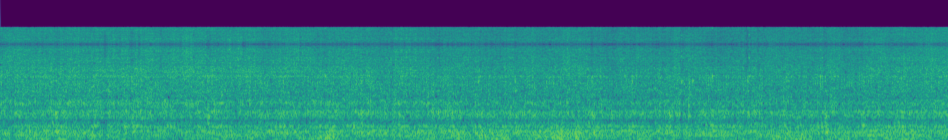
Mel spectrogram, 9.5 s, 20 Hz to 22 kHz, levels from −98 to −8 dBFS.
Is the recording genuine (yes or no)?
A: yes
